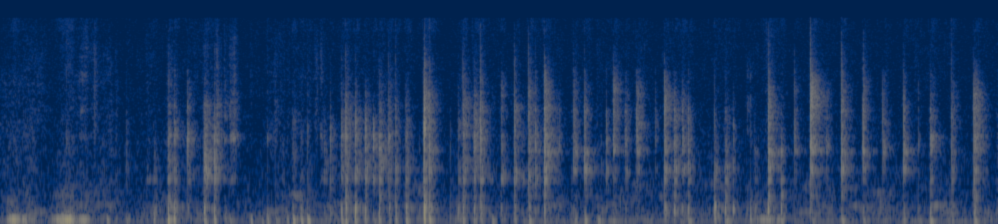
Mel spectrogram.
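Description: An open black Ray-Ban hard shell sunglasses case, hand-sized and hollow with a faux-leather covered shell, beige lining and a cloth inside, is held open in one hand and tapped with long acrylic nails on the lid and rim. Quick, dry clicks and taps come in irregular bursts over a low hollow thump, each dying away almost at once.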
